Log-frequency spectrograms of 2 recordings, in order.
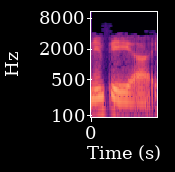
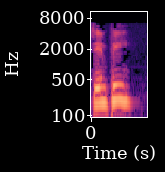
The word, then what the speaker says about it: Impe: Is Jack Van Impe, is it pronounced Impe? – I believe it's Jack Van Impe.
